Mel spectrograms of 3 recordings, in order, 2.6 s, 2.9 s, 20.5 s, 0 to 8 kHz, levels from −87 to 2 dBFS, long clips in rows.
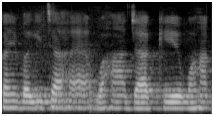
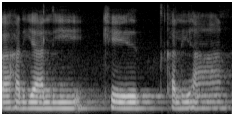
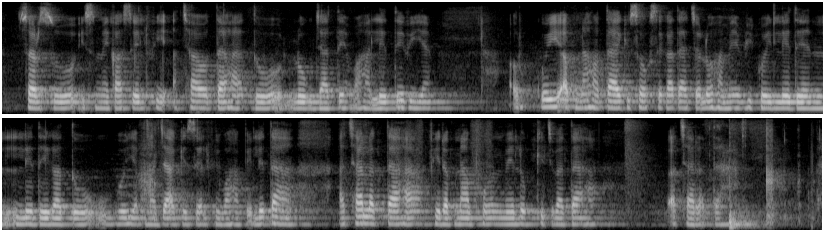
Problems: none marked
